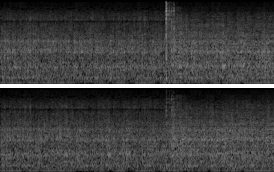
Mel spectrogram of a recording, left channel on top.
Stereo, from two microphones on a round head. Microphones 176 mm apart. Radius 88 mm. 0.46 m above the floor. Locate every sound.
1.7 s a crack: 80° left, 7 m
